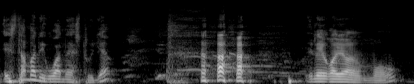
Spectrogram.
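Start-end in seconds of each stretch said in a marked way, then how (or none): 0.0-1.1 suspicious policeman. Retold or imitated. Policeman sniffing bag, retold. 3.6-4.0 very low, soft "no"; tiny guilty denial, dropped right down; sheepish denial. Retold or imitated. Sheepish denial to policeman, retold.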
